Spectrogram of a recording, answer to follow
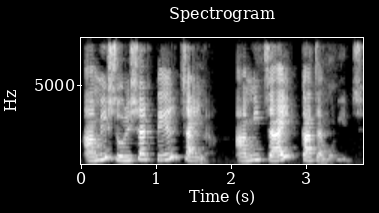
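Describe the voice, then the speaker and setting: A woman's voice: sits high, unhurried, pushed and bright, lo-fi sound, full character voice. A woman voicing a stubborn little child who whines and insists, in a children's storybook reading. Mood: whiny. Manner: whiny, insistent.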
